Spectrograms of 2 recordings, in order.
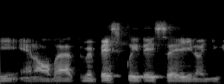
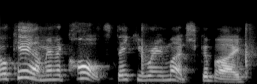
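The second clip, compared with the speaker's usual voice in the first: high, loud mock sign-off; brisk dismissal; 13 semitones higher, 7 dB louder than usual. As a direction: act out a hasty, emphatic exit. Retold quick exit from a cult.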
